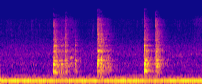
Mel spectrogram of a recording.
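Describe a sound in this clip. A spoon knocks against a bowl a few times.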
